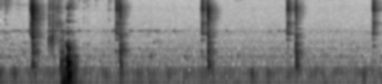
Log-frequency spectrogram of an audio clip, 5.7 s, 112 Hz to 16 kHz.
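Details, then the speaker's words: Kencove K8 electric fence charger, powered on with its cover on after the board was cleaned: sharp crackling snaps every second or so, harsher than normal pulses; the board arcs at the cleaned spot and may need a new board. "Let's see if it's where it arced at. Oh. Right there, right where I was cleaning that. It's arcing"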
